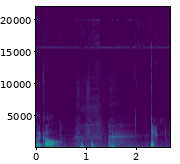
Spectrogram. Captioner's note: laughing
